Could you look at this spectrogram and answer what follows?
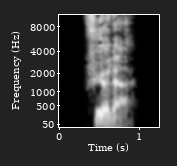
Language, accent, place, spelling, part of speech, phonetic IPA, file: German, Germany, Berlin, fürder, adverb, [ˈfʏʁdɐ], De-fürder.ogg
- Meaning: henceforth, in the future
